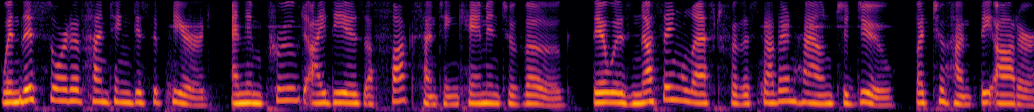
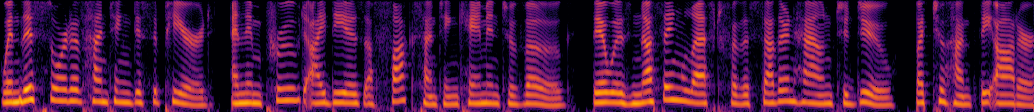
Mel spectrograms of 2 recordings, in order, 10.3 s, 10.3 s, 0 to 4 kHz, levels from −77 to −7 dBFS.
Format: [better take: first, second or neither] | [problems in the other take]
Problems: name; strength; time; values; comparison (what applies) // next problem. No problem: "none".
second | noise reduction (neural separator model SepFormer DNS4)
